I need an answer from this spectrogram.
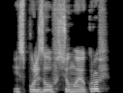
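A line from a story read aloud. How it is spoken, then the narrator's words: Grim question. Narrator (Russian): мрачно уточнила она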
